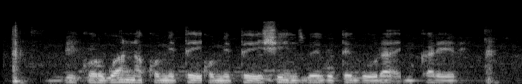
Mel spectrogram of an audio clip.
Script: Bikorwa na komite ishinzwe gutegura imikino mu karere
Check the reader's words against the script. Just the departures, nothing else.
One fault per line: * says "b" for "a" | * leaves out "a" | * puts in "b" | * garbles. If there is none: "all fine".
* puts in "komite"
* leaves out "imikino"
